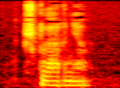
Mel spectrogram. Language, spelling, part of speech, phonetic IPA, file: Polish, szklarnia, noun, [ˈʃklarʲɲa], LL-Q809 (pol)-szklarnia.wav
